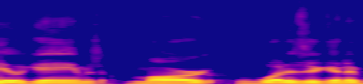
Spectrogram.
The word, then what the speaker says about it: MARG: Spotify is just Marg, MARG. It's pronounced Marg, by the way. I feel like a lot of people don't know that. Mm-hmm. Which is just like half or quarter my name, Margarita.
